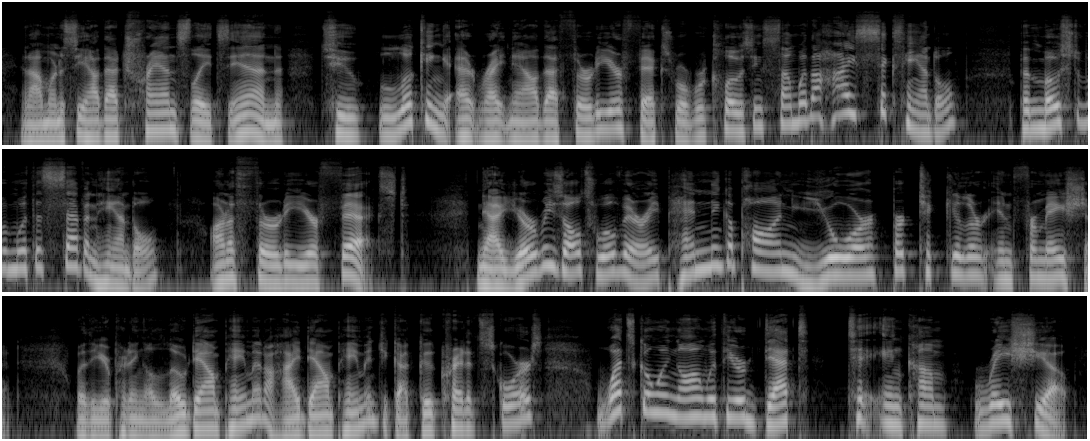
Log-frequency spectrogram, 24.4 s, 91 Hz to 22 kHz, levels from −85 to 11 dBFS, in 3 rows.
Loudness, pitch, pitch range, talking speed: -25 LUFS, 150 Hz, 115-185 Hz, 185 wpm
